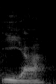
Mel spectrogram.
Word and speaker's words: il y a: Il y a des nuages. Huh? It means there are some clouds. Il y a, we pronounce typically ya or iya, meaning there or there is.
